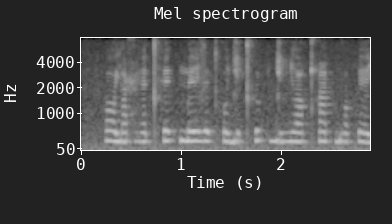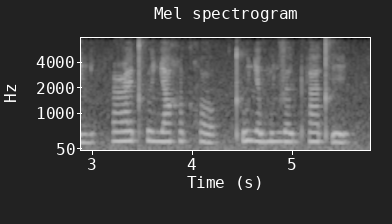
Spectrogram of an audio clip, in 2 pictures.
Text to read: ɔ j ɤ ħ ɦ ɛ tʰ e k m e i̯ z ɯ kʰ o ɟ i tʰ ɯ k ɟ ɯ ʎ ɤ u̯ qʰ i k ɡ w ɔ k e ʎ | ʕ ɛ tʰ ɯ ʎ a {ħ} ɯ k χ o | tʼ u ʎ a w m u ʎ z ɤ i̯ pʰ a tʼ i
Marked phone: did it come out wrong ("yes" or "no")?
yes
